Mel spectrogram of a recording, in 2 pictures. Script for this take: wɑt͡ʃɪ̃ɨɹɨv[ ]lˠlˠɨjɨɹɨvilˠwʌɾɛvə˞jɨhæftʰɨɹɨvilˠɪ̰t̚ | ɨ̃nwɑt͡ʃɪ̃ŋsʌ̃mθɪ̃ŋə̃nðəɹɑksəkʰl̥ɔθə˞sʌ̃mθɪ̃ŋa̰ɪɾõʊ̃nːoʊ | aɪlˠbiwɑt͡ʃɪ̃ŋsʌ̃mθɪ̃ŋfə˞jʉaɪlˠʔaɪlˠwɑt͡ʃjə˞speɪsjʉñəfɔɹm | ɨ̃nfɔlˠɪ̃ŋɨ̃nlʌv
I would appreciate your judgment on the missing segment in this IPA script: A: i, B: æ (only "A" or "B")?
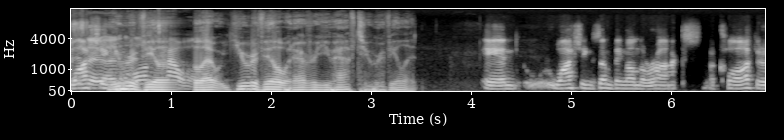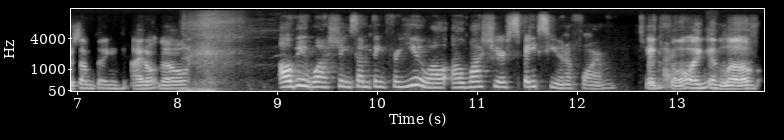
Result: A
